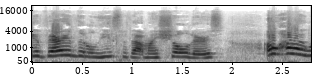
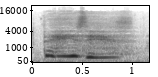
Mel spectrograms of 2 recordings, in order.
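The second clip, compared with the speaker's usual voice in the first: sleepy whisper; 5 semitones lower, 6 dB quieter than usual. Acted. Alice drowsy in the heat.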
